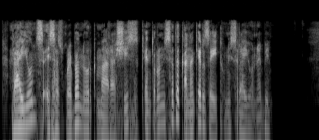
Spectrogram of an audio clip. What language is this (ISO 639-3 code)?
kat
